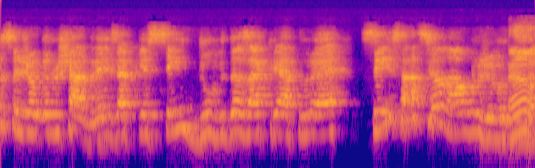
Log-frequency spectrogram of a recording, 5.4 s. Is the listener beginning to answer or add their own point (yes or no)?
yes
